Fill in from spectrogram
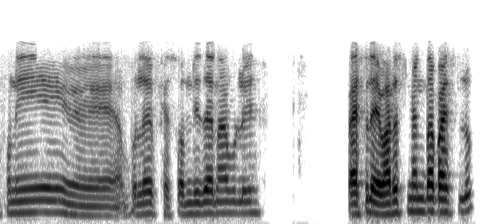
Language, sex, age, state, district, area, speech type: Assamese, male, 18-30, Assam, Dibrugarh, urban, conversation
